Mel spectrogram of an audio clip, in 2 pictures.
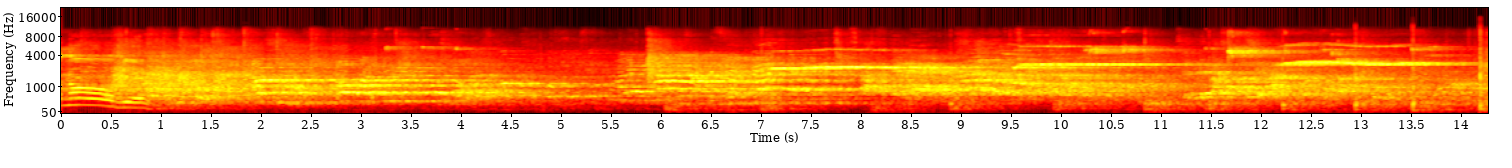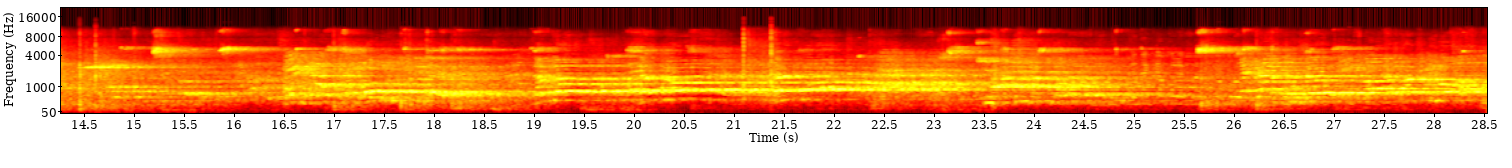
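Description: Basketball bouncing on a wooden gym floor during play, with players' and spectators' voices calling out, echoing in a large sports hall.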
